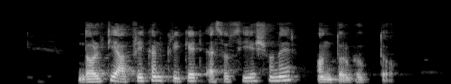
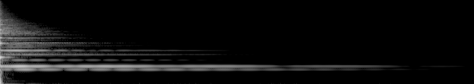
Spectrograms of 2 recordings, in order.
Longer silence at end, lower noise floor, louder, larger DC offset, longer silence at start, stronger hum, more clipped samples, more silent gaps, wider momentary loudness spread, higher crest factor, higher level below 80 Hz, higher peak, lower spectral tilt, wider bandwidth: second, 0.6 s vs 2.05 s; second, -65 dBFS vs -72 dBFS; first, -19 LUFS vs -26 LUFS; neither; first, 0.8 s vs 0 s; neither; neither; neither; second, 12 LU vs 21 LU; second, 18 dB vs 26 dB; first, -58 dBFS vs -66 dBFS; about the same, -2 dBFS vs 0 dBFS; first, -6 dB/octave vs 0.5 dB/octave; second, 8 kHz vs 16.5 kHz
